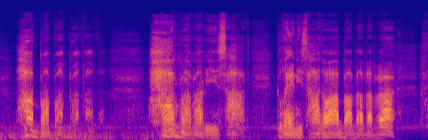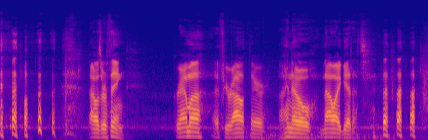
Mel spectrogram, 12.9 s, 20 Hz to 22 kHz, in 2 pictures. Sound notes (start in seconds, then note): 6.3 laughter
